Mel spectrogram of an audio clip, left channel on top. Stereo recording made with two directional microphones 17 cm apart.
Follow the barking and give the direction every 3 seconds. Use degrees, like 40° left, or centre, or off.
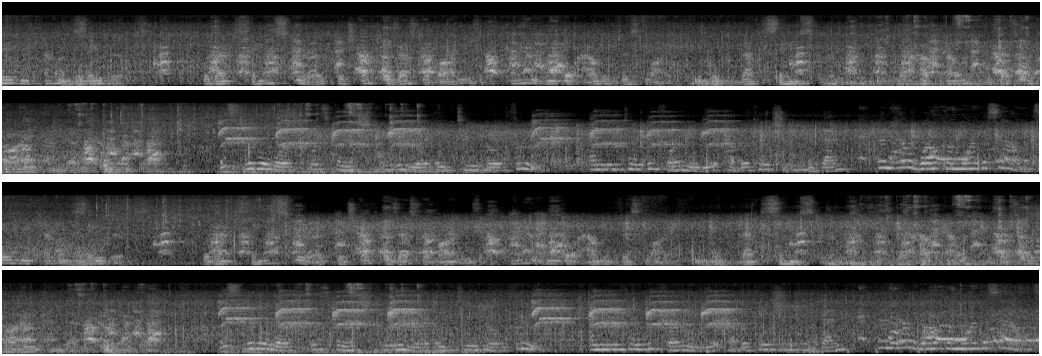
30° left, 30° left, 30° left, 20° left, 20° right, 50° right, 60° right.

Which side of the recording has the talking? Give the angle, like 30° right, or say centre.
centre.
